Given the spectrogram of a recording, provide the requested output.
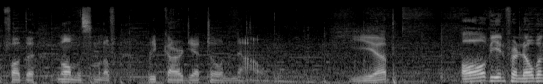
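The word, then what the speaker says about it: Ricciardetto: I have had problems with the pronunciation because there is an I in there, and I never know where, but it is Ricardetto.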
